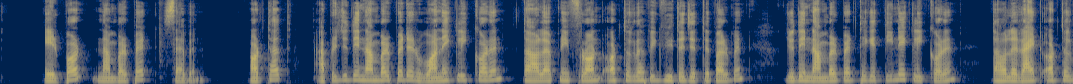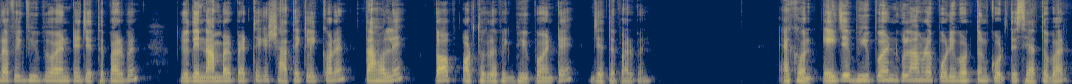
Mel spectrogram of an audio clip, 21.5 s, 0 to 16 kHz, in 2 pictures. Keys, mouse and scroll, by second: 1.7 KP_7, 4.3 KP_1, 8.8 KP_3, 13.5 KP_7.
